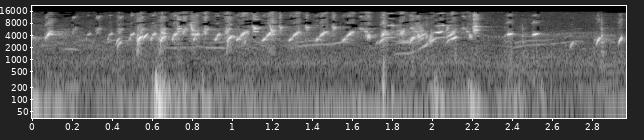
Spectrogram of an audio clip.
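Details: Dense goldfinch twittering, a fast tinkling series of bright chirps that slows into spaced whistled notes toward the end, with a soft knock early.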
